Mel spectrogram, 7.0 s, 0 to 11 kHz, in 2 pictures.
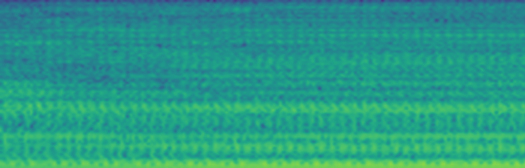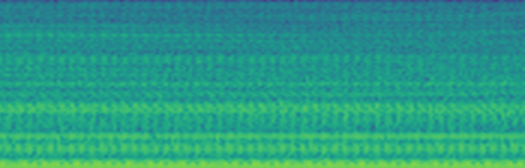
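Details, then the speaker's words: Task Force 2-gallon air compressor running after brush replacement, gauge reading about 60 PSI (100 PSI red line); steady motor hum with an even pump thump about four times a second, no grinding or skipping; new brushes bedding in with slight electrical smell; running healthy. "so it's working which is great and uh there's a little electrical smell to it new brushes tend to do that they kind of wear themselves in"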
